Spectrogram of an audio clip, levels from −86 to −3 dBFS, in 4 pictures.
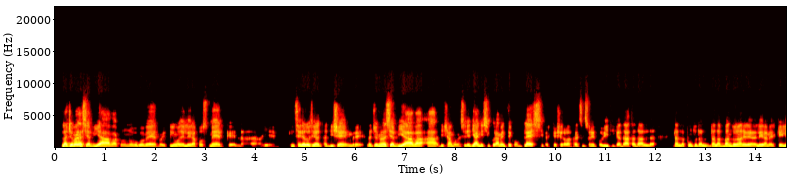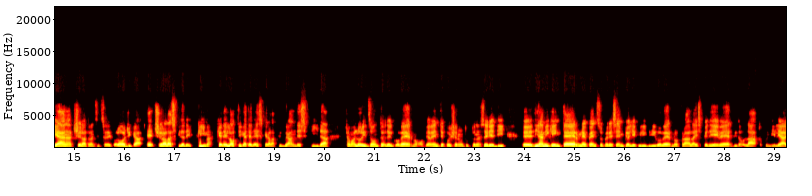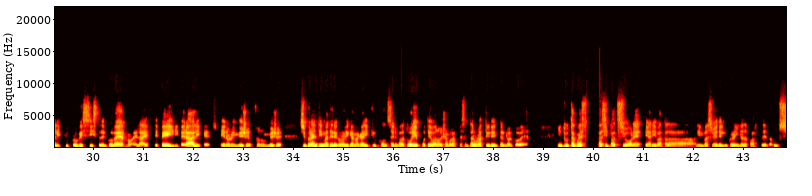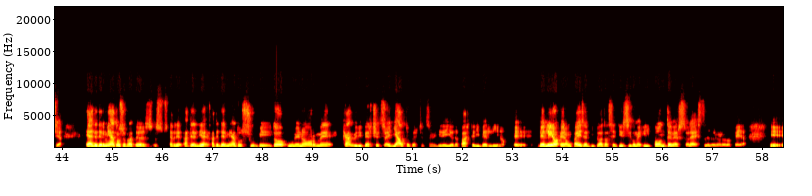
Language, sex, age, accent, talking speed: Italian, male, 20-39, native, 165 wpm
